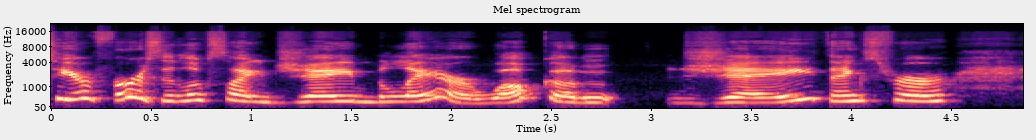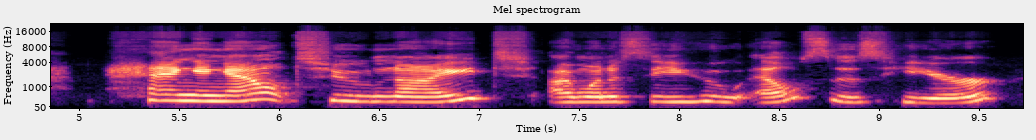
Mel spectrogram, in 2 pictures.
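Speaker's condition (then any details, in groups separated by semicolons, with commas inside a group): No condition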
